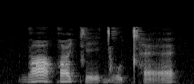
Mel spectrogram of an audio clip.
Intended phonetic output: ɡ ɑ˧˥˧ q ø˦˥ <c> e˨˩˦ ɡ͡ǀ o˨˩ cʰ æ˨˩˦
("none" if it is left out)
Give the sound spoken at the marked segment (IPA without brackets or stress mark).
c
